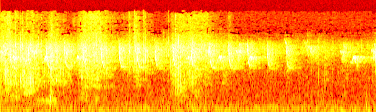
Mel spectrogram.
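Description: Forest birds chirping in a rapid run of short, high calls that sweep downward, several a second, with a few brief level notes near the end. Light rustling of leafy undergrowth sounds under the calls.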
